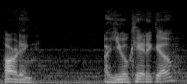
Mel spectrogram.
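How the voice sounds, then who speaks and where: A man voicing a composed, resolute mage leader in a video game, speaking in a measured, serious way. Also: mid-range voice, a bit bright, close to an everyday voice. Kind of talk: video game dialogue acting. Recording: long reverb, game music behind.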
